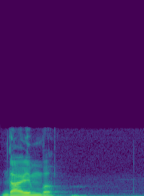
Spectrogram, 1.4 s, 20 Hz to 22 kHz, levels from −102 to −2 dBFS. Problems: background sounds at intervals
